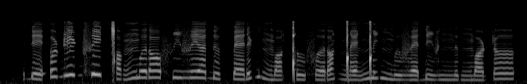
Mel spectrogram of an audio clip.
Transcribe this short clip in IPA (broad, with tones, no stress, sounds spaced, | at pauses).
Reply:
ɗ e˩ ʔ o˥ ɖ e˥ ɖ f e˥ ǀ ɔ˩ ŋ͡m ɤ˥ ɾ ɔ˥ f i˥ v e˥ ɐ̯ ɗ ɯ˩ k͡p ɛ˩ ɾ i˥ ɖ ŋ͡m ɔ˩ ǃ u˩ f ɤ˩ ɾ ɔ˥ ŋ͡ǃ ɛ˩ ŋ͡ǃ i˥ ŋ͡m ɯ˩ v ɛ˩ ɗ i˩ v n ɯ˩ ŋ͡m ɔ˩ ʈ ɤ˥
